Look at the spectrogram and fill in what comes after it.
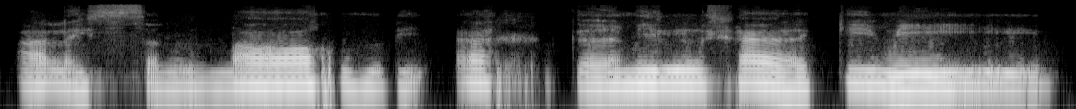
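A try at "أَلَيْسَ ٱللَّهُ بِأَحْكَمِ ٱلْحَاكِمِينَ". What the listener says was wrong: லிப் நீட்டப்படாம வருதுன்னு நினைக்கிறேன். திருப்பி ஓதுங்க அதே போல.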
